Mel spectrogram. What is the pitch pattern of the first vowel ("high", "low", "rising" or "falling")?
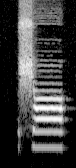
high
